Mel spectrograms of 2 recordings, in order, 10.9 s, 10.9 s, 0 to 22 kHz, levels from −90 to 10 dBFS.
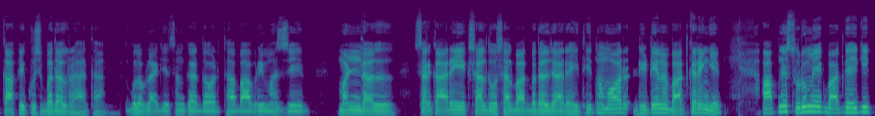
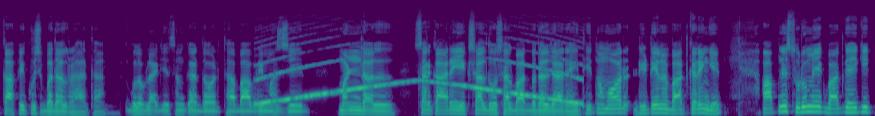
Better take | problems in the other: first | siren; loud; from 3 to 7.5 s; peak 1 dB above the speech

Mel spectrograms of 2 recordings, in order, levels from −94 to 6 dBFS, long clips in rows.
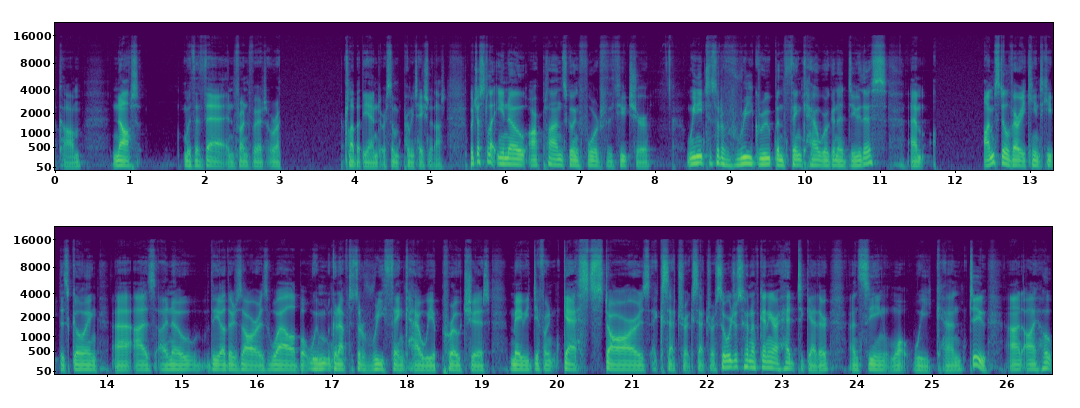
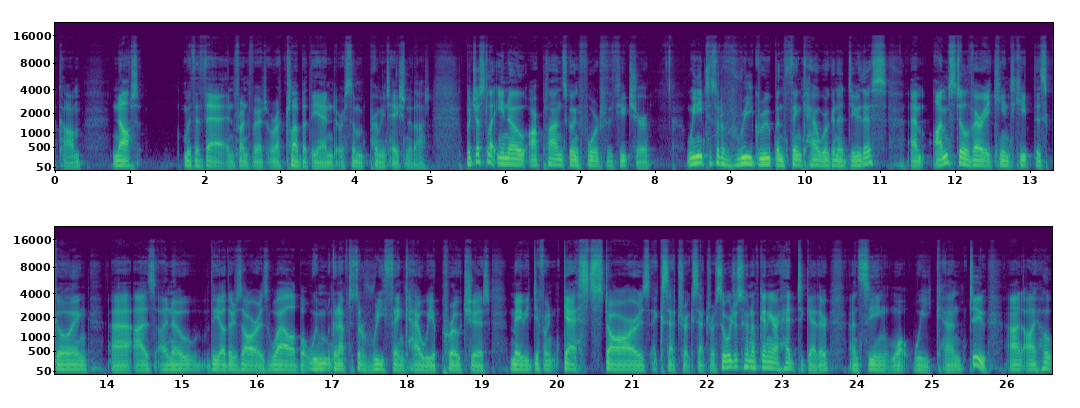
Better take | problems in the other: second | audio freezing; at 3 s for 1 s and at 12 s for 0.5 s

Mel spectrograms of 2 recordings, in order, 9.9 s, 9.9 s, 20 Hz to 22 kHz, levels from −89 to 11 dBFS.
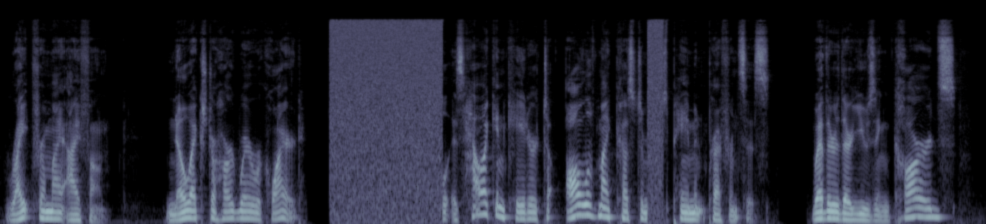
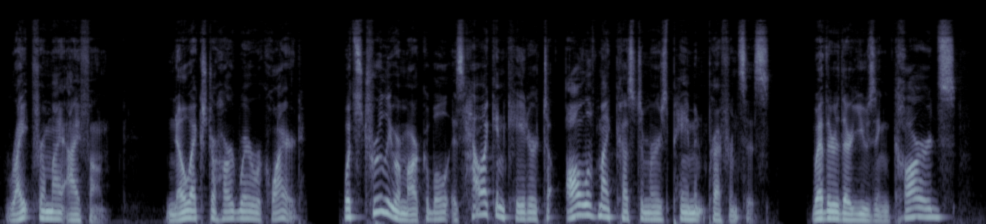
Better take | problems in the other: second | audio cutting out; filled with static; at 3.5 s for 1 s and at 6.5 s

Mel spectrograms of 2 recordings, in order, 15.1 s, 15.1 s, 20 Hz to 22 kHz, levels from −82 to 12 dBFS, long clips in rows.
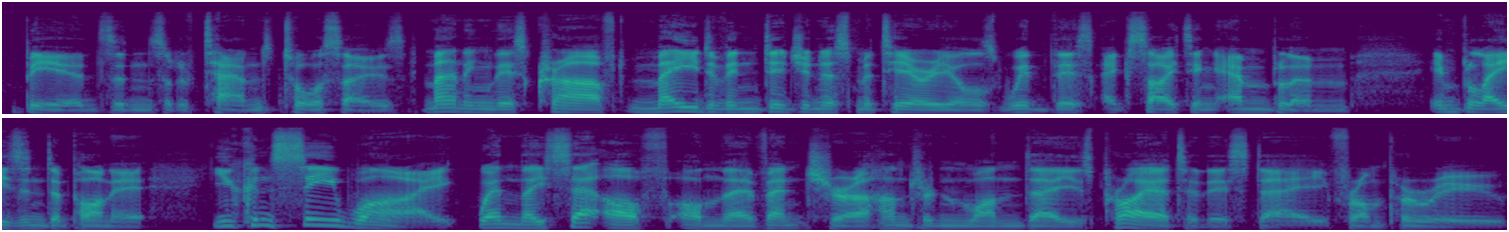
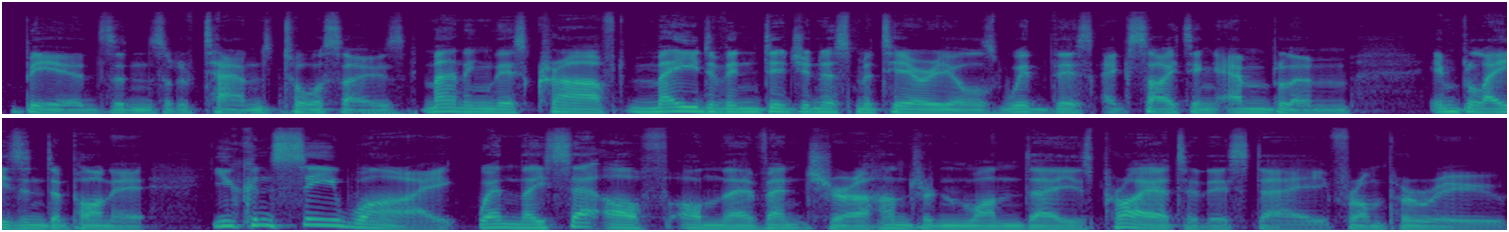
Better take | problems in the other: second | thin; very; fading below 500 Hz

